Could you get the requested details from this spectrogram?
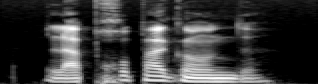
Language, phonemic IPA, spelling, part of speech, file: French, /pʁɔ.pa.ɡɑ̃d/, propagande, noun, Fr-propagande.ogg
- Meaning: propaganda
